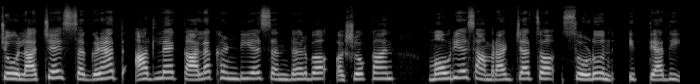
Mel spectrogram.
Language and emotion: Goan Konkani, neutral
